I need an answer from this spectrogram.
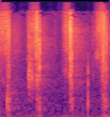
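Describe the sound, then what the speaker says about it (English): Tarot cards are shuffled by hand in quiet, repeated crisp riffling bursts, close up and soft, with no voices. "I guess I just wanted to tell you why as I shuffle the cards."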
